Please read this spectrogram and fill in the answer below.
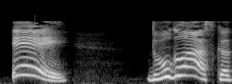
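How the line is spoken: Two voices shouting. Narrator (Russian): крикнули обе сестры

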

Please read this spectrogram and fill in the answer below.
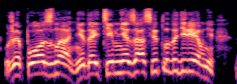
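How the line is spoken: Shouting after someone. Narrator (Russian): Всеволод крикнул ему вдогонку

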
